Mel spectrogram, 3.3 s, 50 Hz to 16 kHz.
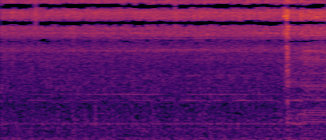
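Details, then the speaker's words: Carrier AC unit that short cycles and isn't cooling the kitchen: steady, even blower rush with no knocks or squeals while it waits for the contactor. The condenser fan later shows 120 V missing. Normal blower operation. "so she just woke up blower motor's going waiting for the contactor"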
